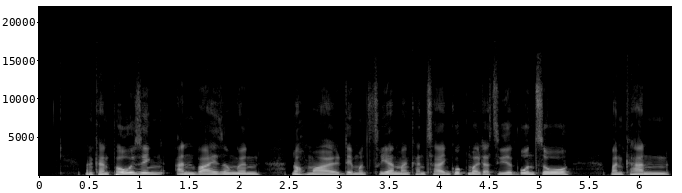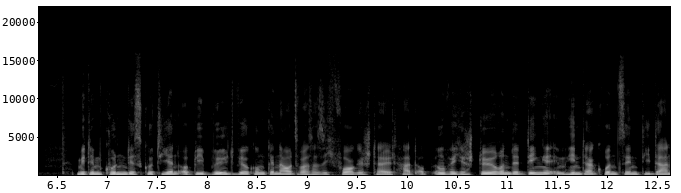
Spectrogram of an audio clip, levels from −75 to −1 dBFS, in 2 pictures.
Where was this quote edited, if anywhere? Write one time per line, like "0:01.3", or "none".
0:04.8
0:08.9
